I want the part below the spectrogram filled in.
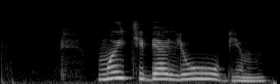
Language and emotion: Russian, positive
